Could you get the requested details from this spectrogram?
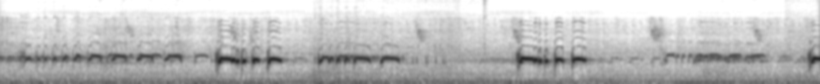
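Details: Zebra dove song from a local bird, played to coax reluctant doves into singing; rapid rolling coo trills alternating with louder clipped bursts roughly every three seconds.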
